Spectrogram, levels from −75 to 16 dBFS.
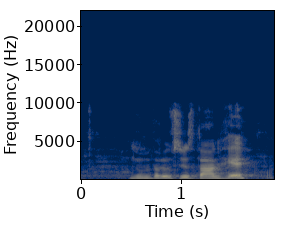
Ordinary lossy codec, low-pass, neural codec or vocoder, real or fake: MP3, 96 kbps; 9.9 kHz; autoencoder, 22.05 kHz, a latent of 192 numbers a frame, VITS, trained on one speaker; fake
